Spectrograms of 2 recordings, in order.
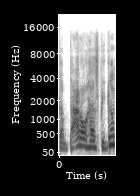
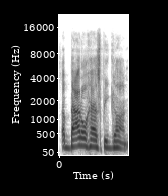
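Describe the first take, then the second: First: Baffled question with a rising end; mock-confused king rising on begun; incredulous echo. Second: Said in the usual way. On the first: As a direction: repeat the message in disbelief. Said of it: "I'm like". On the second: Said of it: "And it says".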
